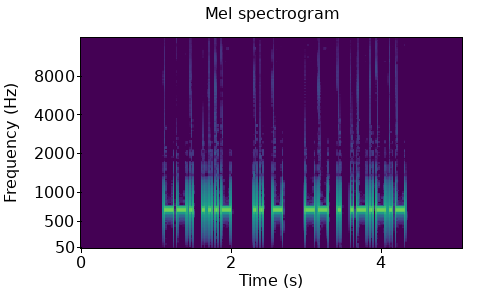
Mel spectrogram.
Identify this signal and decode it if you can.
Morse code, heard as a keyed tone, about 28 wpm, 700 Hz. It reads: GV IT ME.
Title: Sentences from Top 200 Words and Abbreviations 28wpm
